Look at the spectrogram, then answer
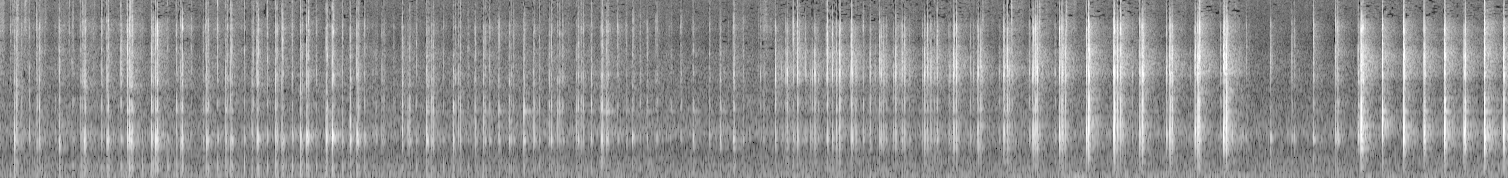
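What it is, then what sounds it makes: Wooden container lid. Fingertips and nails scratch and tap the flat top of a round, light wooden lid with visible grain, sitting on a green-banded cylindrical container that looks hollow. Soft, dry scratching gives way to quick, crisp taps with a hollow knock, growing brighter and louder toward the end.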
